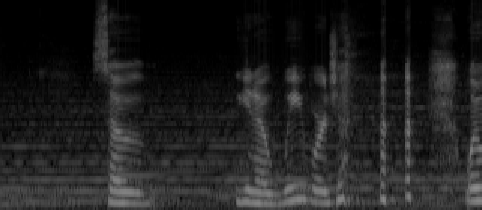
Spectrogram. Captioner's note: laughs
